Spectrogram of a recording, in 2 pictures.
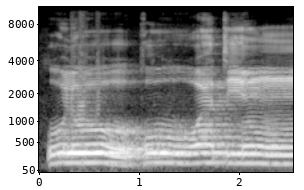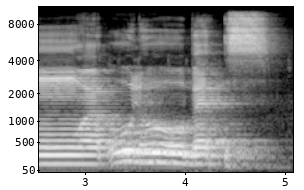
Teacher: ഖുവ്വത്തിൻ എന്നതിന് തൻവീൻ ശേഷമുള്ള വാവ് വന്നതുകൊണ്ട് ഇദ്ഗാം ബിഗുന്ന ചെയ്ത് ഖുവ്വത്തിൻ വ എന്ന് ലയിപ്പിച്ചുച്ചരിക്കണം.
